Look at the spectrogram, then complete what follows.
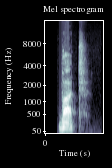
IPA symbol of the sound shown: b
